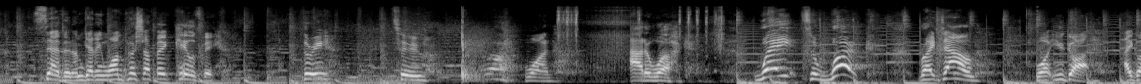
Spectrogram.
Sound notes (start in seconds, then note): 4.6 slapping; 4.9 moaning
